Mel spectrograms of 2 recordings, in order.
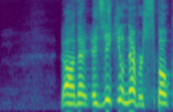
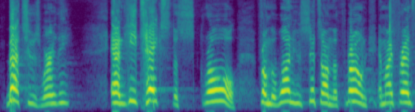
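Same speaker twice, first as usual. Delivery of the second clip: ordinary talk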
